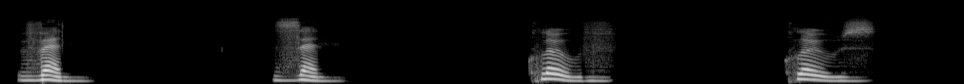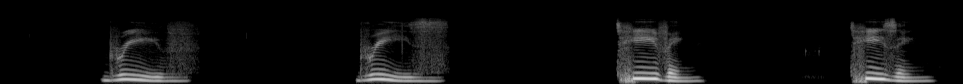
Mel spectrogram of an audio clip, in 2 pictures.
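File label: Minimal Pairs d z, pronunciation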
